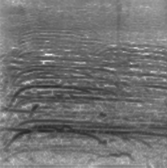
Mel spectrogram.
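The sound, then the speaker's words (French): Crowd shouting loudly at a rally where workers and healthcare staff call for protecting the public hospital, a sustained roar of raised voices and cheers that swells and holds throughout. “eh bien, crions fort pour protéger l'hôpital public.”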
